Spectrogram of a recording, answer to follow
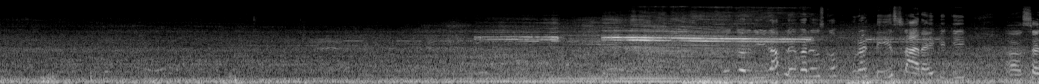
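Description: A motor vehicle passing on the road: its engine hum grows louder to a peak a little past the middle, then eases off. A high steady tone sounds twice over the loudest part, the second time longer.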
